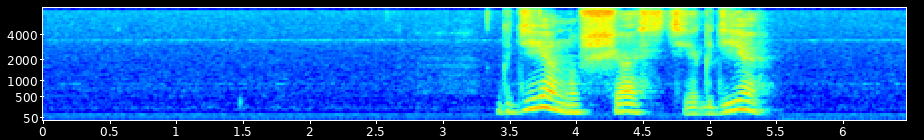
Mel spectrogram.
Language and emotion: Russian, sad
